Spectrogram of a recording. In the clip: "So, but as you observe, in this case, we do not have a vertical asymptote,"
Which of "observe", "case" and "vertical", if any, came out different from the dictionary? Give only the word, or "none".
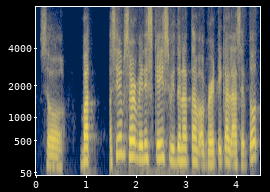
observe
